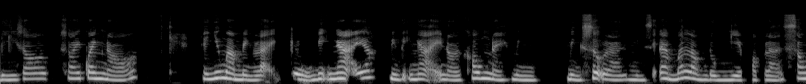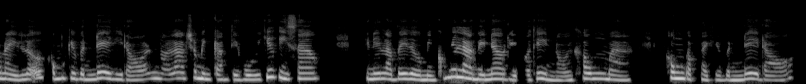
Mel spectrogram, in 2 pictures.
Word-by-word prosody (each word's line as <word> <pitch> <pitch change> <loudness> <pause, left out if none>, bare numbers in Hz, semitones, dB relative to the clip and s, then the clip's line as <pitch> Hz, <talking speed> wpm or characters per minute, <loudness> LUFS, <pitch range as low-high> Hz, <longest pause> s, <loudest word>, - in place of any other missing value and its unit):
lý 210 0 0
do 260 +2 -4 0.2
xoay 275 -1 -2
quanh 270 -2 +3
nó, 215 +8 -3 0.6
thế 250 - 0
nhưng 290 +3 +5
mà 270 -3 +5
mình 220 -3 +2
lại, 210 0 -3
kiểu, 220 -6 +2
bị 255 - +2
ngại 265 +1 +4
á, - - -8
mình 245 -4 +1
bị 230 - -5
ngại 230 -1 -1
nói 205 -2 -1
"Không" 280 +1 +2
này, 210 -4 0
mình 200 -3 -1 0.3
mình 220 -4 0
sợ 270 +3 +1
là 210 -2 -3
mình 210 -1 -1
sẽ - - -12
làm 255 -5 +2
mất 275 - +1
lòng 260 -8 +1
đồng 200 -1 -1
nghiệp, 200 -1 0
hoặc 210 -1 -10
là 195 -1 -3
sau 270 +3 -2
này 230 -5 +1
lỡ 235 +6 0
có 260 - -4
một 265 - +2
cái 265 - 0
vấn 230 -2 0
đề 280 +1 +3
gì 230 - 0
đó 210 +1 -5
nó 260 -4 -3
làm 275 +2 -3
cho 290 - -2
mình 250 -3 +5
cảm 225 -2 -4
thấy 220 - -1
hối 220 0 0
tiếc 340 - +4
thì 275 -4 +3
sao? 260 0 -1 0.5
Thế 250 - -1
nên 260 +1 +3
là 250 - 0
bây 250 +2 +3
giờ 230 -3 +4
mình 210 -1 +2
không 305 +9 -2
biết 345 - +4
làm 280 -6 +6
thế 225 - +2
nào 250 +2 +2
để 210 - -3
có 220 - -8
thể 270 -3 +2
nói 195 -1 -2
"Không" 260 -1 0
mà 205 -4 -2 0.3
không 280 -2 +6
gặp 245 - -3
phải 210 -2 -3
cái 205 - -5
vấn 200 0 +2
đề 255 +2 +3
đó, 205 +3 -9
235 Hz, 285 wpm, -23 LUFS, 210-265 Hz, 0.6 s, làm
